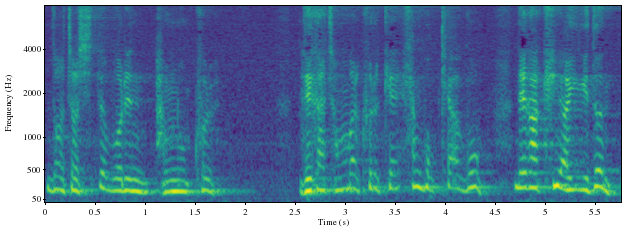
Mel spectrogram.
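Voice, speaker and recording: A man voicing God as he gently reproves a sulking prophet, with questioning and pleading speech. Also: high-pitched, fairly even intonation, moderate pace, voice pushed up, close to an everyday voice. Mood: reproving, pleading.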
